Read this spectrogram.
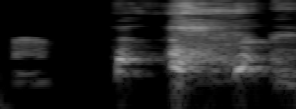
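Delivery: very slow, drawn-out fair enough; drawn-out concession. Shown as a demonstration. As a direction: stretch fair enough grudgingly.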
